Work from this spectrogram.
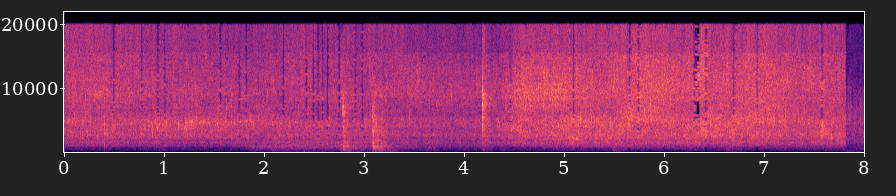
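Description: Ground greens chutney tipped into a hot tempering of oil in a pan, giving a loud, steady, close sizzle that hisses throughout, with a few brief clatters of a utensil partway through.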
